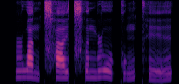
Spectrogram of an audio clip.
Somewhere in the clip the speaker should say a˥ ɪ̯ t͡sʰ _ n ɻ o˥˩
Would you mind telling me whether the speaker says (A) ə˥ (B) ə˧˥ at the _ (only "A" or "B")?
A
